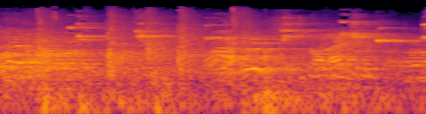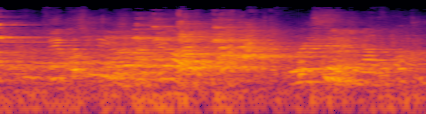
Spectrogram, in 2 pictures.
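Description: Badminton doubles rally on an indoor wooden court: repeated sharp racket strikes on the shuttlecock and short high squeaks of court shoes on the floor, echoing in a large hall, with voices in the background.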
